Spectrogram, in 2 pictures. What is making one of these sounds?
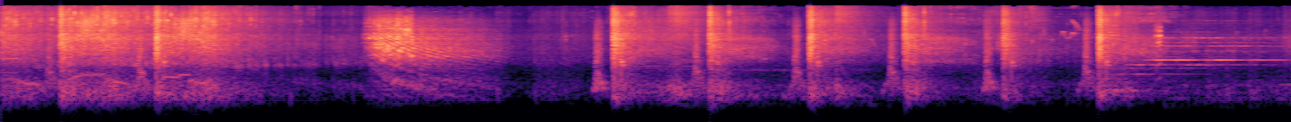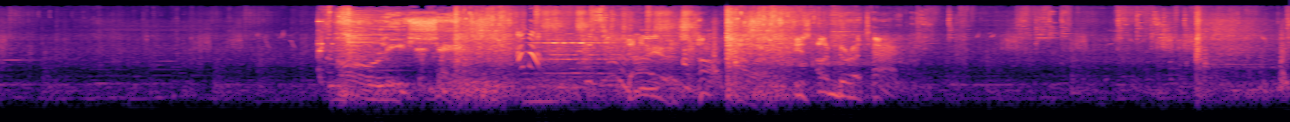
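Magic spells burst and crackle in a video game fight.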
